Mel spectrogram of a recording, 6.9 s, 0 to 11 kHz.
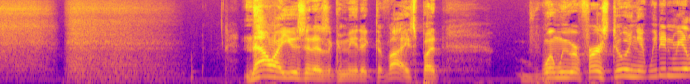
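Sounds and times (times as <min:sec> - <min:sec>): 
heavy breathing into a microphone: 0:00.0 - 0:02.4, 0:04.4 - 0:05.0
speech: 0:02.4 - 0:06.8.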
